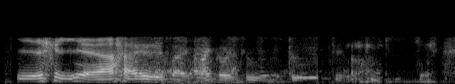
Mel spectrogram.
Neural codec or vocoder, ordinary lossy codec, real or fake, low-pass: codec, 16 kHz, 2 kbps, X-Codec, HuBERT features, trained on balanced general audio; Opus, 16 kbps; fake; 3.6 kHz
